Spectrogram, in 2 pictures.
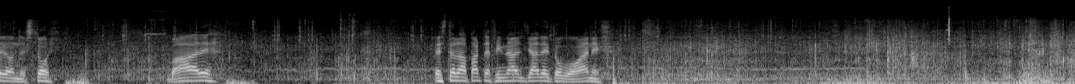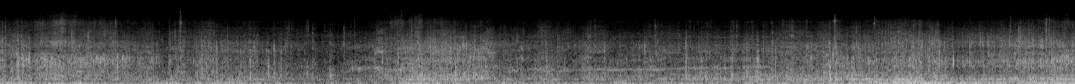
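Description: Bicycle tyres crunch and rattle over a gravel trail.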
